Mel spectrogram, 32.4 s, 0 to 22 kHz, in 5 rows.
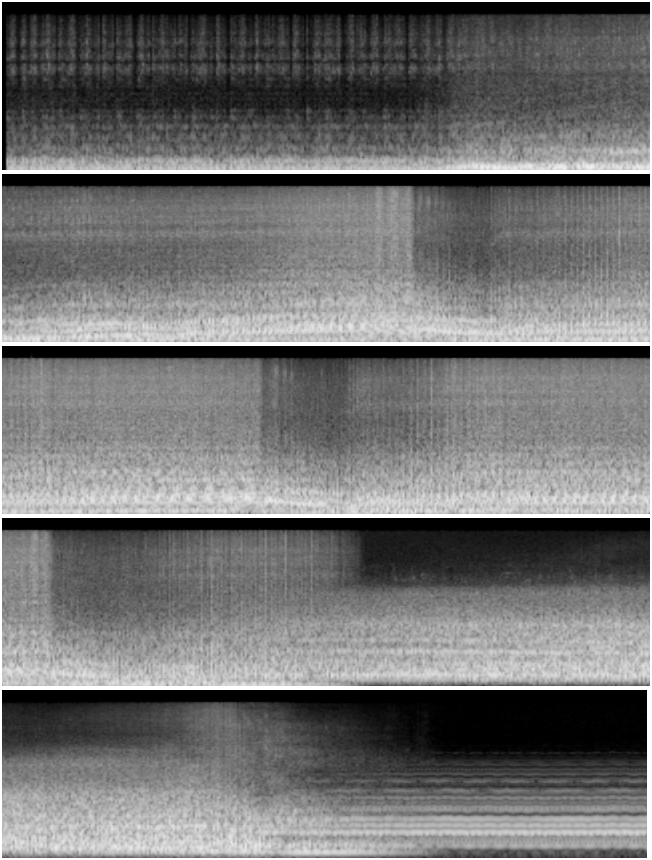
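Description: Cadillac V8 in a Ford Model A hot rod coupe, idling low, then accelerating hard through the gears. The engine note climbs, drops at each of three upshifts and climbs again, then holds steady for the last few seconds.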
